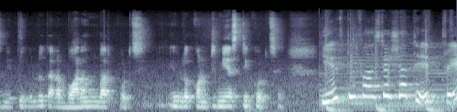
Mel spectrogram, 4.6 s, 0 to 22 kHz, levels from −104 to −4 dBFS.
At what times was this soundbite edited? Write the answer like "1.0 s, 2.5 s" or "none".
3.0 s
